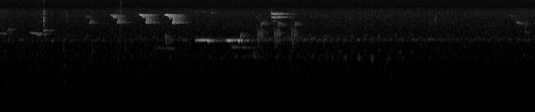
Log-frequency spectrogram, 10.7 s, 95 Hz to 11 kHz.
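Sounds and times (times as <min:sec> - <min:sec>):
nightingale spring song in Vinnytsia Oblast Ukraine: 0:02.2 - 0:06.0.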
